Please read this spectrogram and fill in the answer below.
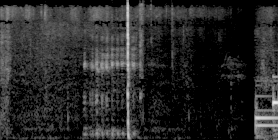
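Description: A babydoll sheep gives a brief, faint bleat about a second in, followed by a sharp click. Piano music starts near the end.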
